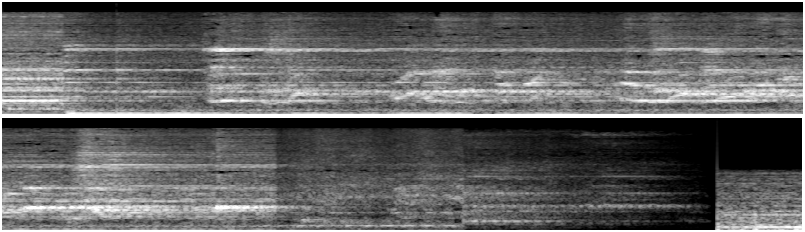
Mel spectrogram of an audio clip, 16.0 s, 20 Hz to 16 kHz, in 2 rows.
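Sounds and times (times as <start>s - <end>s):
electronic held tones with pitch glides: 0.0s - 12.6s
low hum: 0.0s - 12.6s.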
